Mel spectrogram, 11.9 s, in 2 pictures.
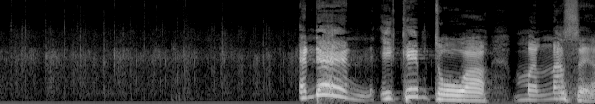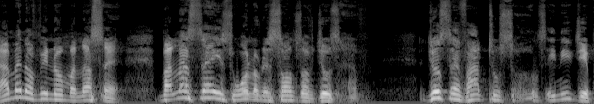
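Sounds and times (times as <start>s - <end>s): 
audience clapping: 0.0s - 4.0s
speech: 3.0s - 9.6s, 10.2s - 11.8s.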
